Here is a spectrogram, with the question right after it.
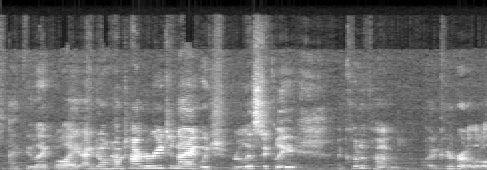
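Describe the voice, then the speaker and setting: Music plays behind a woman whose tone is animated, with ordinary pitch variation. The room echo is audible. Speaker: booktuber. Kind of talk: casual chat. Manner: rambling, hesitant with many fillers.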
